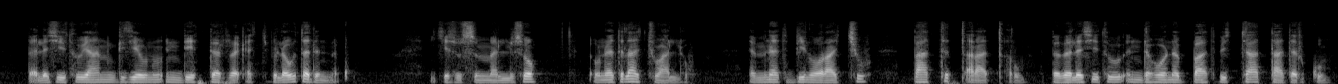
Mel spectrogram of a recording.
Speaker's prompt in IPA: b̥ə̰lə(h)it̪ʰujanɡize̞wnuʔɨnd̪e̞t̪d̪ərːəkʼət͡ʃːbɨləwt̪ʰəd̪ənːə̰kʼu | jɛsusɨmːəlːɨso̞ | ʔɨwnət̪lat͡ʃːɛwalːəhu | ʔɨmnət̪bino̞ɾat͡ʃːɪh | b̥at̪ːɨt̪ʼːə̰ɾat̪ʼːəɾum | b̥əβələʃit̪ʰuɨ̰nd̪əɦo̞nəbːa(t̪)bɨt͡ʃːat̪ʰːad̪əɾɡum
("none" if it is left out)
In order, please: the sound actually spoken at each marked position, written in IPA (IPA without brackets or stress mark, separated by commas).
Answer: ʃ, t̪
